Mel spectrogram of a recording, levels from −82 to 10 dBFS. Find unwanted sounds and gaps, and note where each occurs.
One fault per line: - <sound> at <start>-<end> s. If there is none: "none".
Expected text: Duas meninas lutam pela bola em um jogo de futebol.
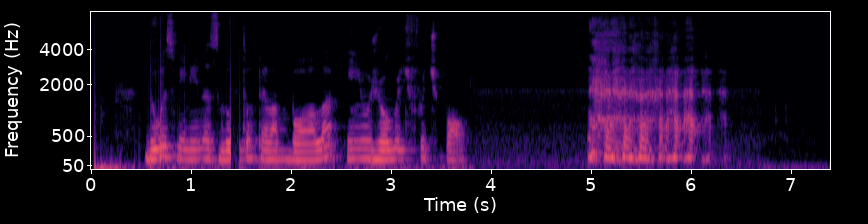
- dropout at 1.4-1.5 s
- laugh at 4.9-6.5 s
